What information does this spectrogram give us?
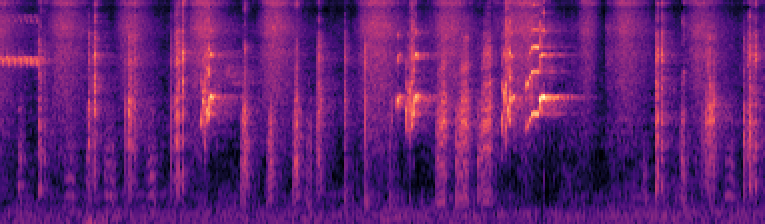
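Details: Javan myna morning song for training quiet mynas: a steady stream of clicks and chattering notes with several short whistles and a louder harsh squawk around the middle.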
